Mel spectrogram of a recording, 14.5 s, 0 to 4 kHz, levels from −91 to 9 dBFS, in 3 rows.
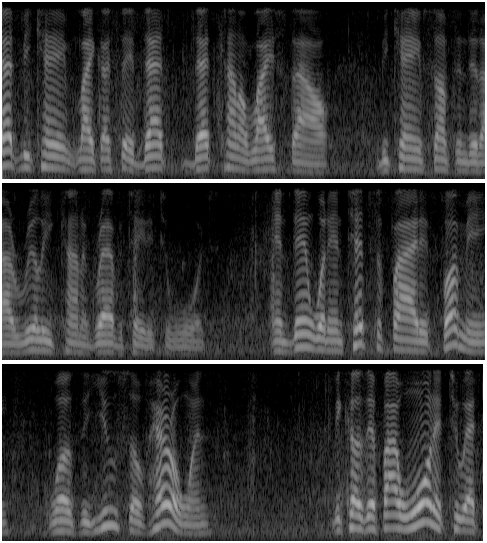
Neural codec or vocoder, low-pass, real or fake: none; 3.6 kHz; real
